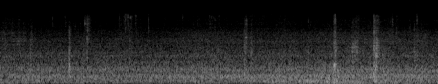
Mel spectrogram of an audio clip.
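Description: Steady road and engine noise heard inside a car cabin while driving at about 35 to 40 mph and gently speeding up, with a few faint ticks scattered through it.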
